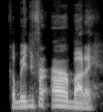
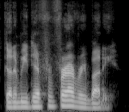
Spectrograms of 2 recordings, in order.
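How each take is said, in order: First: "everybody" slurred into "errbody", louder; slangy pronunciation. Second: Said in the usual way. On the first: Shown as a demonstration. Streamer repeats his advice for effect, slangy and emphatic.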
